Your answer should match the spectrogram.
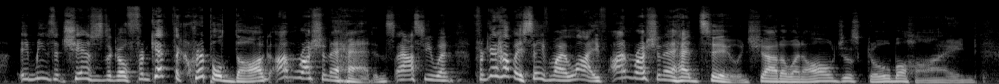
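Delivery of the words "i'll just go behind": low, soft, very slow drawl. Retelling Shadow's line from the story, in an Eeyore voice. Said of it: "That was a really good Eeyore impression".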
